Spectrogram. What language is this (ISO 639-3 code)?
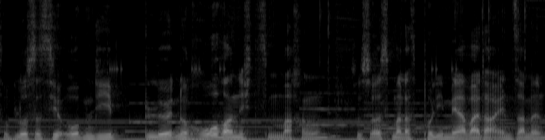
deu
